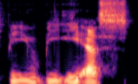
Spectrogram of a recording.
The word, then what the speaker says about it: Bubes: A place called Booby's Brewery. It's Bubes.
